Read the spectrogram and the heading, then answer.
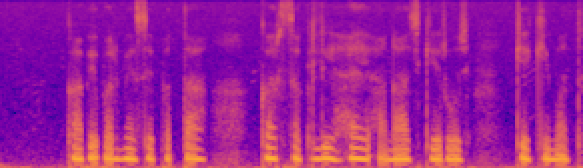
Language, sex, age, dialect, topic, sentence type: Magahi, female, 18-24, Central/Standard, agriculture, question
